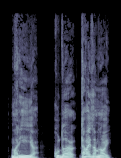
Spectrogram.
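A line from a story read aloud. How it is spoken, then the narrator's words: Shouted. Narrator (Russian): крикнула она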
